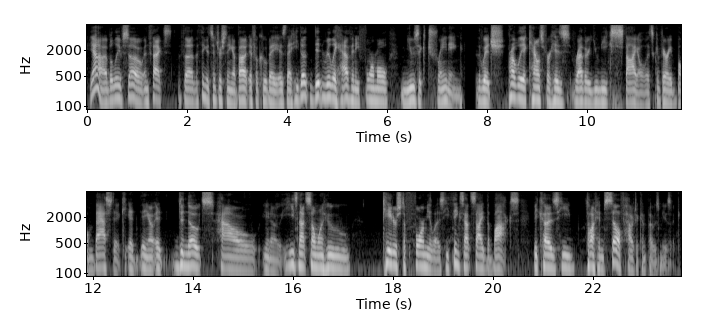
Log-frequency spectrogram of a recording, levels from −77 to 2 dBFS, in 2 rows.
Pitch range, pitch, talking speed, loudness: 120-140 Hz, 130 Hz, 160 wpm, -21 LUFS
